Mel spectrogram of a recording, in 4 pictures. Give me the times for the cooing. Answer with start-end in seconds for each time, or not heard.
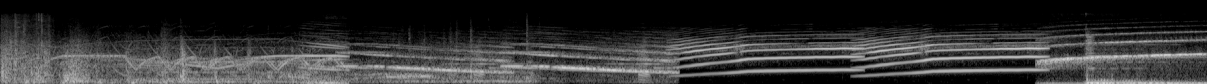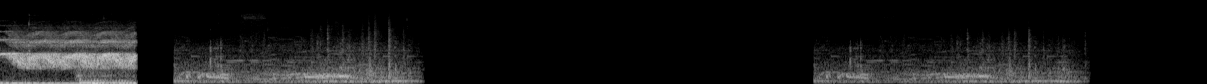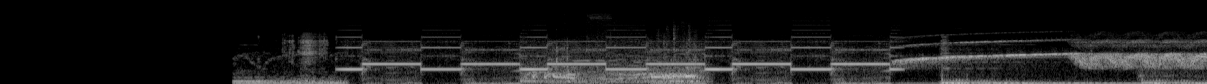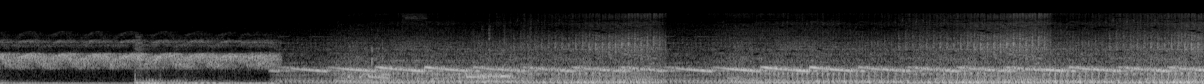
2.5-5.5, 13.8-16.3, 20.2-22.9, 29.3-31.3, 39.5-41.6.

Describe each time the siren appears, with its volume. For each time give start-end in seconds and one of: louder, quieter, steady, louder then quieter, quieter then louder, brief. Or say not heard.
0.0-13.4 louder
26.4-48.2 louder.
